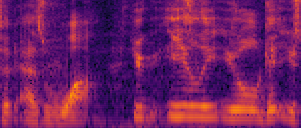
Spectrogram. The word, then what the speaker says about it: は: sometimes but when it's a topic marker you pronounce it as wha you easily you'll get used to that quite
